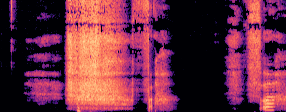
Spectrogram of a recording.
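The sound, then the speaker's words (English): Heavy, breathy panting: a long loud exhale followed by several shorter, ragged gasps and breaths, uneven in rhythm, with no talking. “Giddy with lust, I leant back into the wall. Eyes closed. Panting.”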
